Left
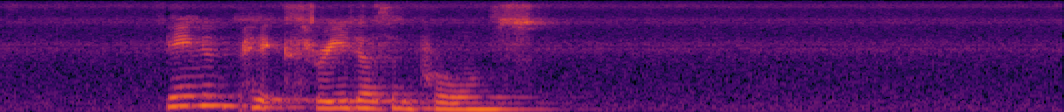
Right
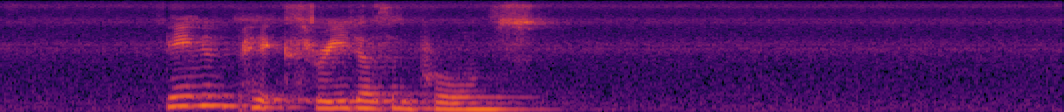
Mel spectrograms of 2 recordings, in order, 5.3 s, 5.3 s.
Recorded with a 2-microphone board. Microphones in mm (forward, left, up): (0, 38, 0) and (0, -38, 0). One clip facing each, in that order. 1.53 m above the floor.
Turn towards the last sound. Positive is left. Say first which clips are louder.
# even
turn(degrees=0)  # may be behind; listen again after turning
